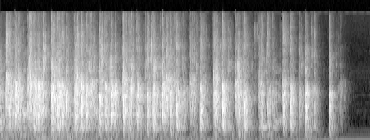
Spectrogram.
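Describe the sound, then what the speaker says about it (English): A congregation at a church worship service claps hands in a steady, rhythmic beat for several seconds, close and lively, ending abruptly with a final clap. "Clap your hands."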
